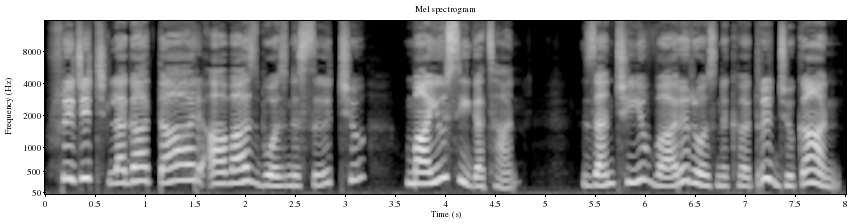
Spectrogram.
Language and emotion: Kashmiri, sad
